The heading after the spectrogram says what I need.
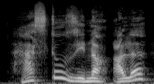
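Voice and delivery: scolding. A narrator's reading. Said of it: "schimpft Lilli".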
